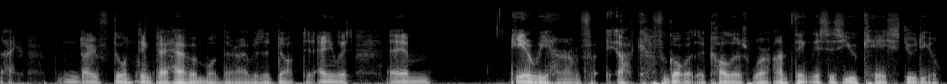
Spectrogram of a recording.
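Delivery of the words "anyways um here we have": usual speaking voice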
